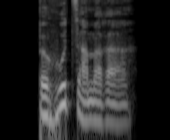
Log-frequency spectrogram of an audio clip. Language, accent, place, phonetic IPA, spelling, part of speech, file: German, Germany, Berlin, [bəˈhuːtzaːməʁɐ], behutsamerer, adjective, De-behutsamerer.ogg
- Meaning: inflection of behutsam: 1. strong/mixed nominative masculine singular comparative degree 2. strong genitive/dative feminine singular comparative degree 3. strong genitive plural comparative degree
